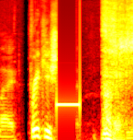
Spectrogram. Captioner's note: beep; Katya splutters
